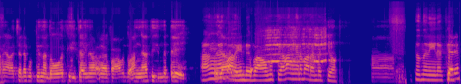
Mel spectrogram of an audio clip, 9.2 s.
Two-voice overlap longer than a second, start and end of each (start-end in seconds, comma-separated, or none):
none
